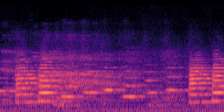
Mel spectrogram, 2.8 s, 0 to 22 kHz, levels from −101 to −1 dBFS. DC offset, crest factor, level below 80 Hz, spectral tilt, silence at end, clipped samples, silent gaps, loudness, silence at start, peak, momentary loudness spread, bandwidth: under 0.1%; 18 dB; -60 dBFS; -4.5 dB/octave; 0 s; under 0.1%; none; -34 LUFS; 0 s; -16 dBFS; 11 LU; 11.5 kHz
